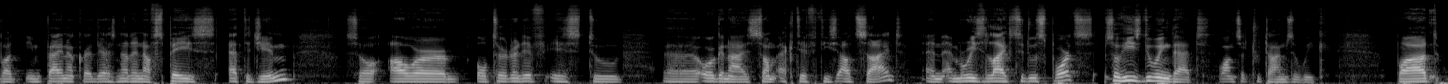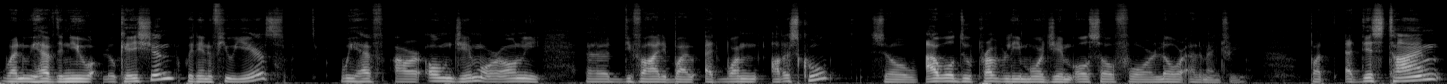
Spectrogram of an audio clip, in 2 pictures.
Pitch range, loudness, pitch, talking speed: 125-140 Hz, -27 LUFS, 130 Hz, 155 wpm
